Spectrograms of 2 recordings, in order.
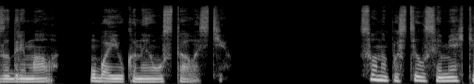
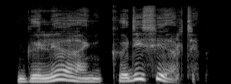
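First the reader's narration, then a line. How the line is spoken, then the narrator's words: Man exclaiming. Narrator (Russian): воскликнул мужик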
